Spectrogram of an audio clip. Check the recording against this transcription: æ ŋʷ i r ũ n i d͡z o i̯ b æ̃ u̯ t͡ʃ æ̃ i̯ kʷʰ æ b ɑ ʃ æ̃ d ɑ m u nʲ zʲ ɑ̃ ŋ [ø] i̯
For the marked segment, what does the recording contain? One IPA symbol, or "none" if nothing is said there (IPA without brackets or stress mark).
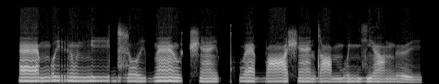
ø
